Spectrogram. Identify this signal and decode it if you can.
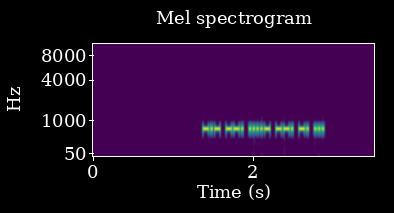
Morse code, heard as a keyed tone, about 51 wpm, 700 Hz. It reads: KG4GNS
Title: USA Call Signs - 6 Characters - Repeated 2x - 50wpm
